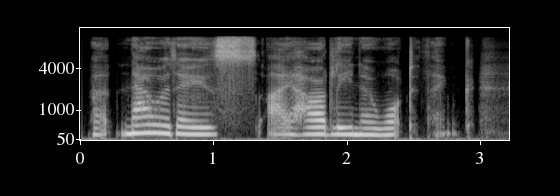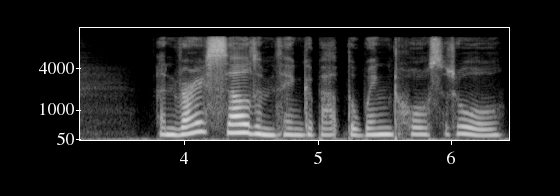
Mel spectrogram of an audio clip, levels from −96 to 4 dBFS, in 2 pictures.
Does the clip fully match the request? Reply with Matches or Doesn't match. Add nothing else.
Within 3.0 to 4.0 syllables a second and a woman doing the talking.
Doesn't match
